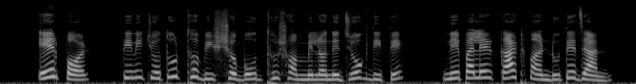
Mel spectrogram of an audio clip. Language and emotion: Bengali, neutral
